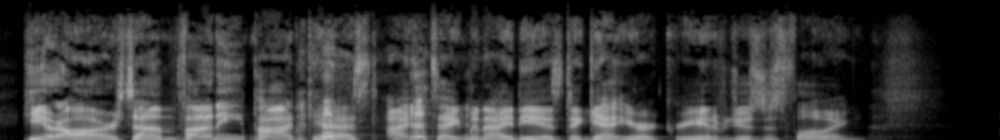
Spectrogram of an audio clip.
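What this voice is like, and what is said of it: TikTok text-to-speech style voice. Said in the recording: “in that TikTok voice”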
